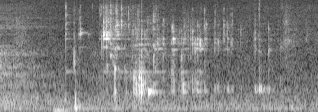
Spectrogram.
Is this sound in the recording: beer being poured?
yes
